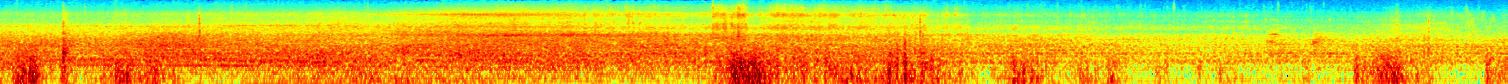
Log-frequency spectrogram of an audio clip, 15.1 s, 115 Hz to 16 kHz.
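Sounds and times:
wind buffeting microphone: 0.0 - 1.8, 7.0 - 15.0
sea wash: 0.2 - 14.8.

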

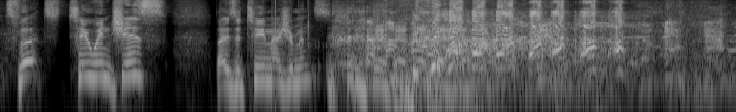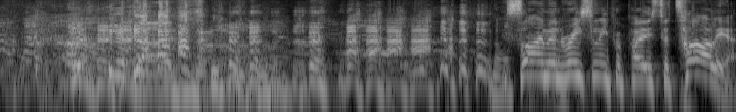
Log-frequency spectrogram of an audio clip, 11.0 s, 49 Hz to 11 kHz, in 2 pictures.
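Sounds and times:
audience laughing: 2.5 - 9.4
man chuckling: 5.9 - 9.4.

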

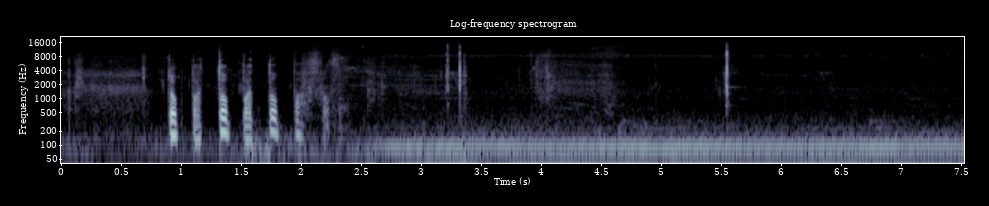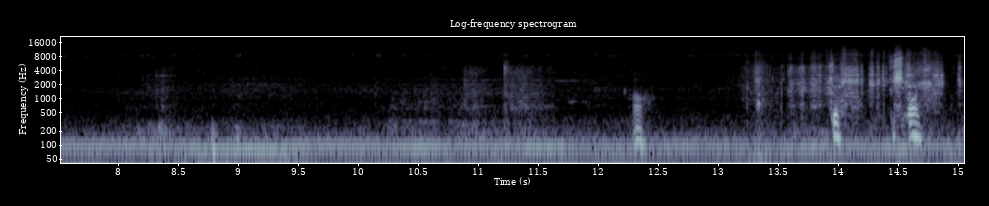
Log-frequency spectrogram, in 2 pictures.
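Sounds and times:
steady low rumble: 0.0 - 15.0
faint rustles: 2.0 - 5.3, 13.0 - 15.0
sharp click: 3.1 - 3.5, 5.4 - 5.8.

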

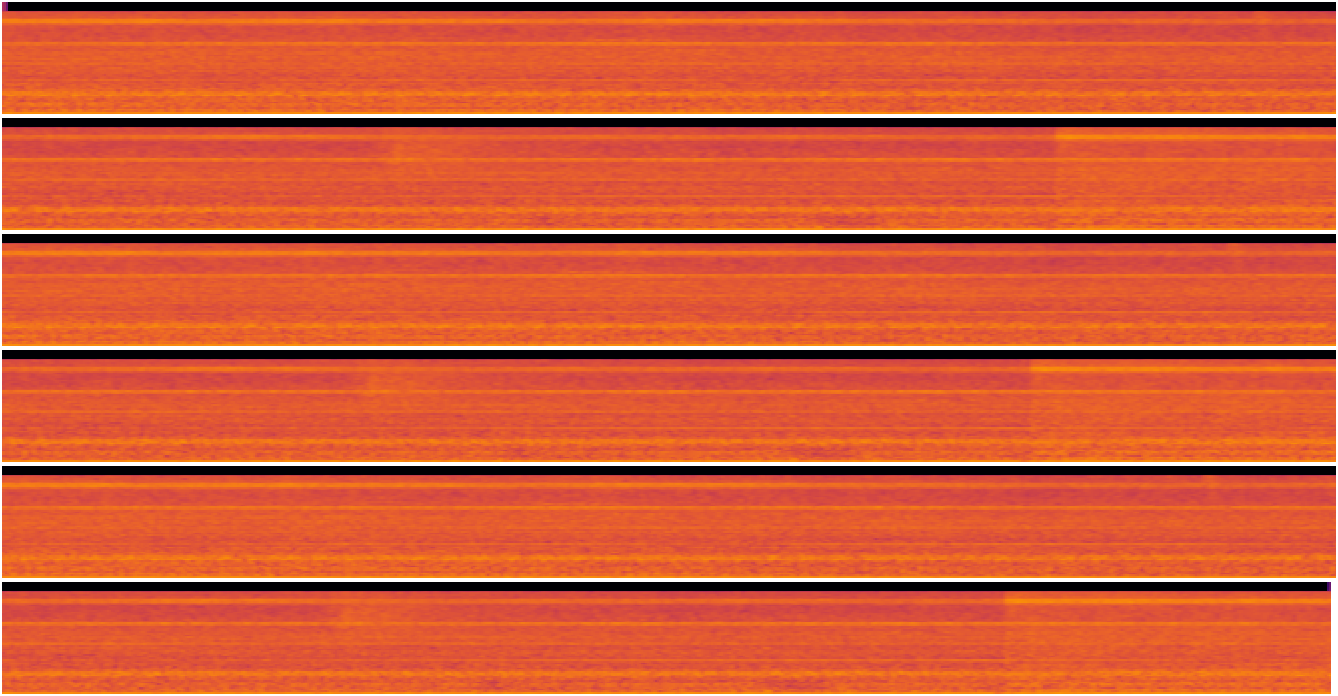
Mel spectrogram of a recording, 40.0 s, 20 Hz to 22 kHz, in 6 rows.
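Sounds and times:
diesel locomotive engine idling: 0.0 - 39.9.

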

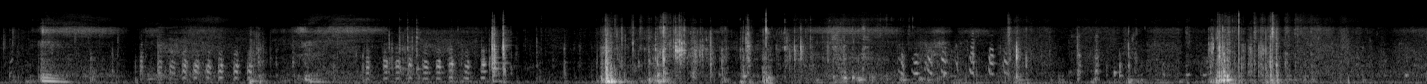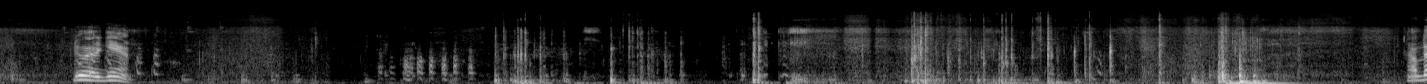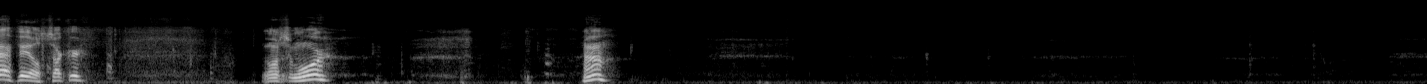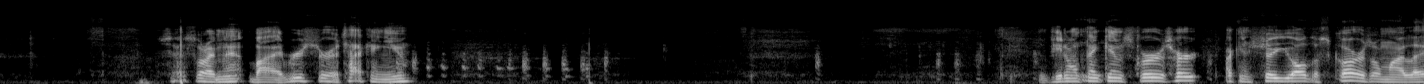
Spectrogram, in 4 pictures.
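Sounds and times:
chickens clucking: 0.8 - 5.4, 8.1 - 12.3, 13.5 - 23.0, 23.8 - 31.8, 33.8 - 34.4, 46.0 - 49.6, 50.5 - 57.0.

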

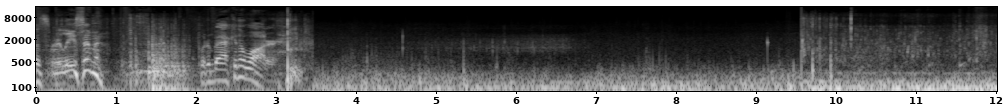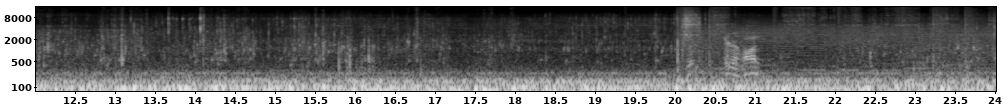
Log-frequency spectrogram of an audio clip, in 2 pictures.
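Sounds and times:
wind rumble on microphone: 3.4 - 24.0
water splashing and lapping: 9.6 - 24.0.

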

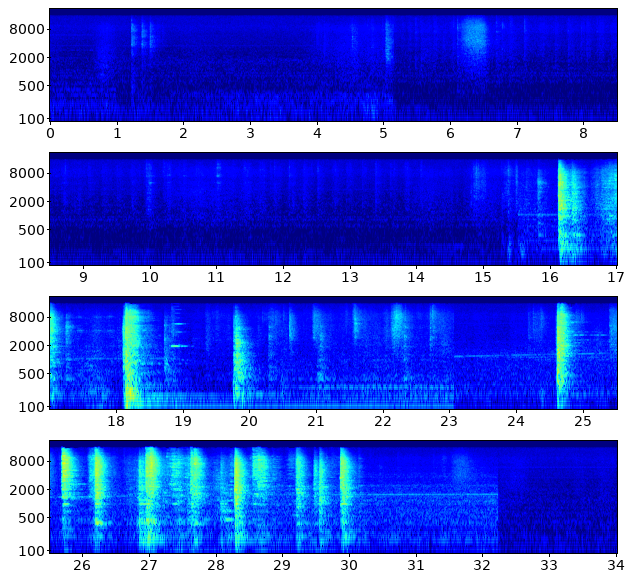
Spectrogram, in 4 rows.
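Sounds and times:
oven humming: 15.5 - 32.3
oven door opening and shutting: 15.6 - 22.5, 24.5 - 32.1.

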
